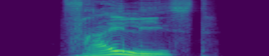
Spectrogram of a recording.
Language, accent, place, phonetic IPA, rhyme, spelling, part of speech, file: German, Germany, Berlin, [ˈfʁaɪ̯ˌliːst], -aɪ̯liːst, freiließt, verb, De-freiließt.ogg
- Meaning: second-person singular/plural dependent preterite of freilassen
